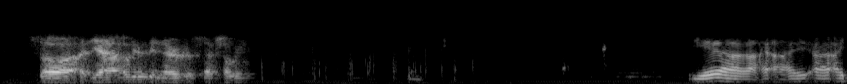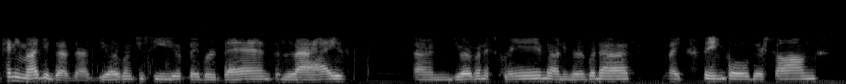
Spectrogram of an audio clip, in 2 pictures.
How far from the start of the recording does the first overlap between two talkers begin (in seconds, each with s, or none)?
none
